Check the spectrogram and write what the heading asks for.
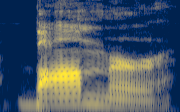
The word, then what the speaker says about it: bomber: instances this word is bomber bomber the B is silent it does not make a sense okay we do not pronounce the b bomb bomber bomber bom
